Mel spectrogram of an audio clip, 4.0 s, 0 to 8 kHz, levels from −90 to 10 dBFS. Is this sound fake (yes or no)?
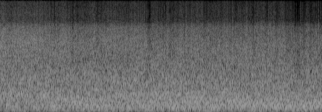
no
